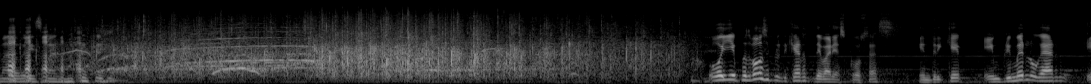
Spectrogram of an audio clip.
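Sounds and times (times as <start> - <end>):
laughter: 0.0 - 1.5
speech: 0.0 - 1.5, 7.1 - 10.8
stadium-like applause sound effect from a large crowd: 0.0 - 7.0
whistles and cheers: 1.0 - 6.0.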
